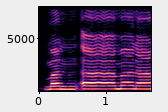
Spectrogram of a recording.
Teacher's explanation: والصابئین من آمن، دیر نہیں لگانی. یہاں پہ نون ساکن ہے لیکن آگے حمزہ آ گیا ہے تو یہاں پہ غنہ نہ کریں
